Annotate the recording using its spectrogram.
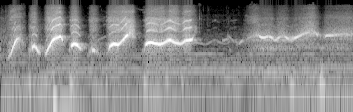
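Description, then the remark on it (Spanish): A person whistles a quick run of sharp, swooping notes, then a longer wavering whistle that trails off into a softer trill. Loud, with no talking. “Entonces, cuando alguien entraba a su territorio, chiflaban y tiraban piedras a las personas que intentaran entrar.”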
